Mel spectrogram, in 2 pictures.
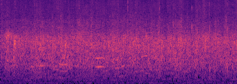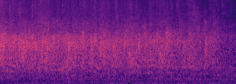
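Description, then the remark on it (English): Sustained audience applause for the judges at an awards event, a dense, steady crackle of many hands clapping at once that holds strong for several seconds before tapering slightly at the end, with no voices over it. “So, before we reveal the winners, please show our judges your significant appreciation, ladies and gentlemen.”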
